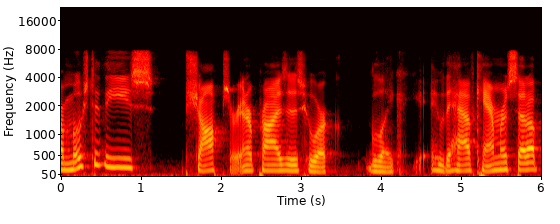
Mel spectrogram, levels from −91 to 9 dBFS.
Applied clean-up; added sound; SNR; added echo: none; none; none; none.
